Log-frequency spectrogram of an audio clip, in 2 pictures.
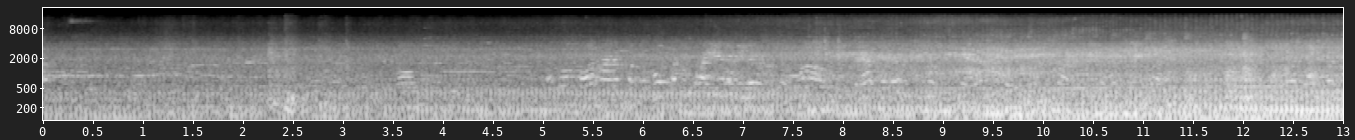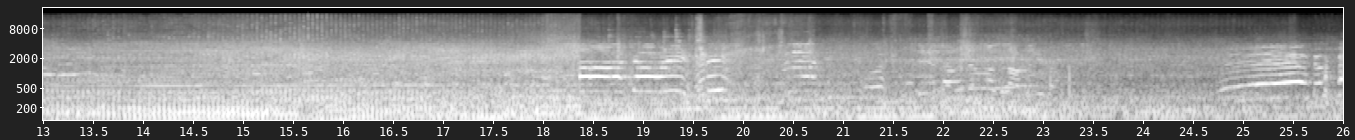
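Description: Street traffic with motorcycles passing close by, the engine noise building up toward the middle and then easing off, with people's voices heard over it later on.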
